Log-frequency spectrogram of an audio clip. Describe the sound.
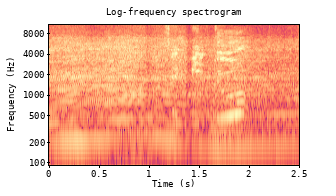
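Car engine revving hard through the gears toward 7000 rpm, a sustained, strained roar that dips briefly at a gear change and then climbs again, with the higher gear taking longer to wind up.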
